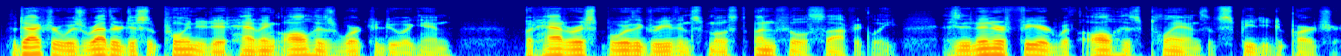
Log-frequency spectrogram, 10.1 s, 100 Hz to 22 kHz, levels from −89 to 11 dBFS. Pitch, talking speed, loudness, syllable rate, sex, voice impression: 85 Hz, 180 wpm, -20 LUFS, 6.1 syllables/s, male, very masculine, very adult-like, thick, cool, slightly calm, wild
